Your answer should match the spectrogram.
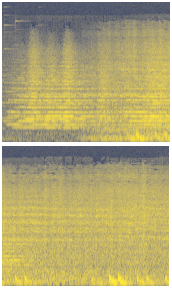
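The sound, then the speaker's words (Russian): A train horn sounds briefly, then a heavy train carrying young men toward the battlefields rumbles along the rails with a steady, rhythmic clatter of wheels over track joints, loud, with no voices. “Здоровые, ясноглазые, славные парни едут на поездах к полям сражений.”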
